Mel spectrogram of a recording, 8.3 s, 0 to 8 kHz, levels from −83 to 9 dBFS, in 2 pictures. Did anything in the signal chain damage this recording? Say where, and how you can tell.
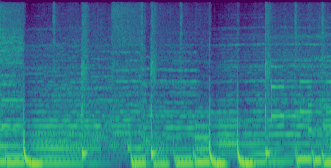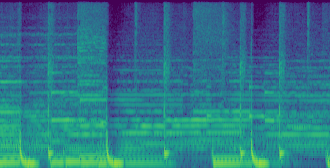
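Yes. At 1.82 to 1.92 s there is a skip ahead in the call's network and jitter-buffer stage. Roughly 0.7 s of audio was discarded while later packets were already queued, so playback jumps forward and the two sides are butted together with no gap. The waveform shows an abrupt seam with no silence, and the spectrogram shows a hard vertical discontinuity where the content changes suddenly. The spectrogram also shows the call codec's band limit, with nothing above 8 kHz.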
